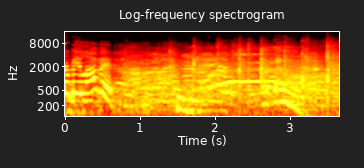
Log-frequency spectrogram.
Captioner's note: audience cheers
